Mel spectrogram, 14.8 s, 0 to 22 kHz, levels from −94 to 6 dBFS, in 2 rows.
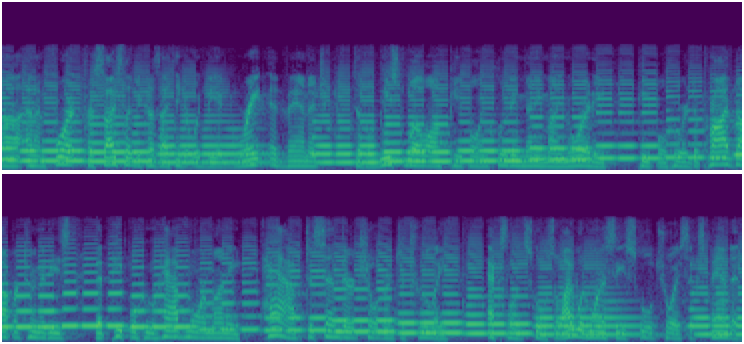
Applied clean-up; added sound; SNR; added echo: none; Wind instrument, woodwind instrument; -4 dB; none.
